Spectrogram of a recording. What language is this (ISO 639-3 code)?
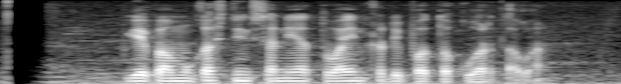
sun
